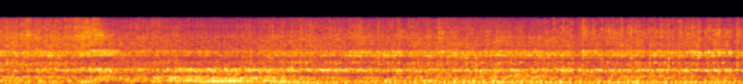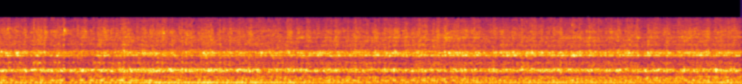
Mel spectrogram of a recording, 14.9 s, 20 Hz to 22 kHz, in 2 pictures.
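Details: 1963 Corvette split window, first start: V8 settles into a steady, even idle with deep rumble and no obvious knocks or misses.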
